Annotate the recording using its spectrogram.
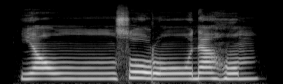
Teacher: صاد حروف الاخفاء میں سے ہے تو ہم یہ حکم کو غنہ کے ساتھ ادا کریں گے. کیونکہ صاد حروف التفخیم میں سے ہے تو ہمیں یہ غنہ کو بھی تفخیم سے ادا کرنا ہے · حرف الصاد کو موٹی آواز میں پڑھیں گے اور را پہ پیش ہے تو یہاں را کا حکم ہے تفخیم تو ہمیں حرف را کو موٹی آواز میں پڑھنا ہے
